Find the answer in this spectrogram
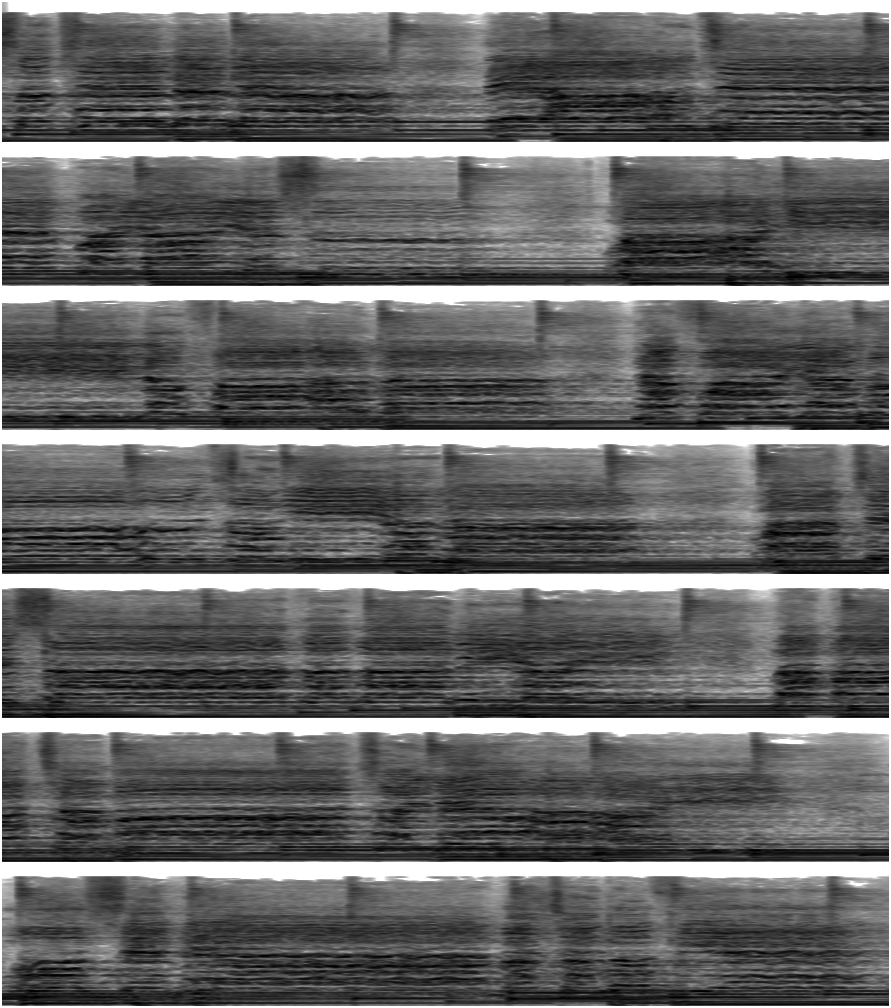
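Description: A church choir singing a Samoan gospel hymn in harmony, phrase after phrase, over sustained low bass notes.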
